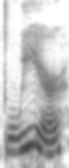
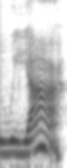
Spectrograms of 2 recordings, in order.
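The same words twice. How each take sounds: First: "we're" run together as one syllable; contracted form. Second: "we are" as two separate words; uncontracted form. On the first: Teacher showing the contraction to students, "we're" said as one word. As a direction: blend "we are" into a single "we're". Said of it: "podemos fazer um contraction". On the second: Teacher contrasting with the contraction, "we are" said in full. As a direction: give "are" its own full syllable in "we are". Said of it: "ao invés de we are". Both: Shown as a demonstration.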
